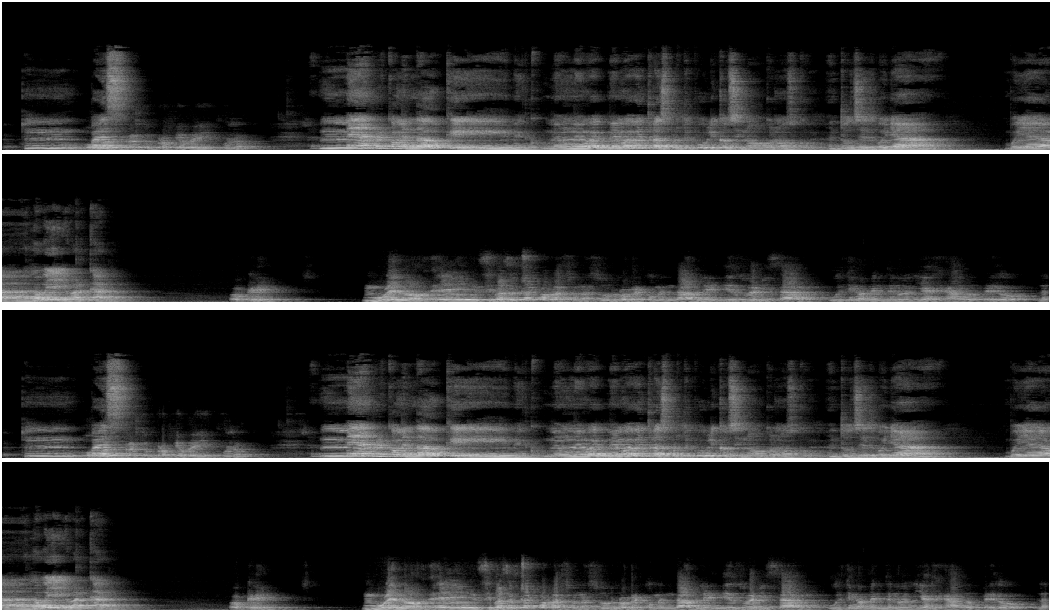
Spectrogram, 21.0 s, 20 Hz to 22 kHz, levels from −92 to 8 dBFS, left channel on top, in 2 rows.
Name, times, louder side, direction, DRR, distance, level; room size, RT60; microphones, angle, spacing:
voice 1, 0.2-1.2 3.2-9.4 10.0-11.7, equal, 5° left, -6 dB, 0.8 m, -22 dB
voice 2, 0.8-2.4 12.8-13.2 14.1-20.9, equal, 55° right, 1 dB, 0.5 m, -27 dB
2.8 x 2.0 x 3.2 m, 0.82 s
head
